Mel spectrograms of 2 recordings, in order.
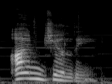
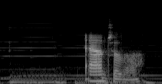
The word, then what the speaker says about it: Anjali: actually pleaded the cashier modern what's your name anjali huh spell it a n j a l i the cashier chuckled and tossed a plate in front of anjali angela anjali suddenly heard one of the older boys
